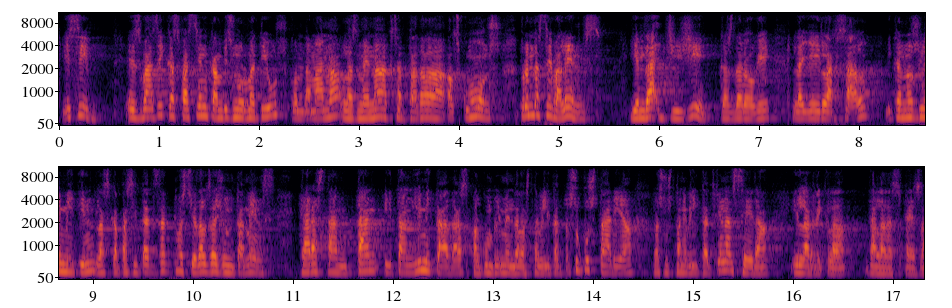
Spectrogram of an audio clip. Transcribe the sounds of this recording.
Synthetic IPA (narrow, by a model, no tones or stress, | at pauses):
isi | ezβazikːəsfasiŋkambiznuɾmət̪iwskɔmd̪əmanələzmɛnəːksəp̚t̪aðə̰ːlˠskumunspɾɔemd̪əseɾβəlens | iɛmd̪əɡziʒikəzðəɾɔɣ̞iləʎejləɾsalˠikənozlimit̪inləskəpəsit̪azd̪ək̚t̪uəsioðəlˠzəʒunt̪əmens | kaɾəːst̪ant̪anit̪anlimit̪aðəspəlˠkumplimend̪ələst̪əβilit̪at̪̚pɾəsupust̪aɾiələsust̪əniβilit̪at̪finənseɾəiləreklə | ðələðəspɛzə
